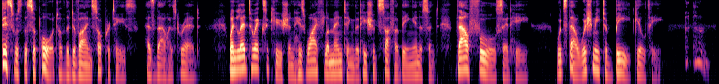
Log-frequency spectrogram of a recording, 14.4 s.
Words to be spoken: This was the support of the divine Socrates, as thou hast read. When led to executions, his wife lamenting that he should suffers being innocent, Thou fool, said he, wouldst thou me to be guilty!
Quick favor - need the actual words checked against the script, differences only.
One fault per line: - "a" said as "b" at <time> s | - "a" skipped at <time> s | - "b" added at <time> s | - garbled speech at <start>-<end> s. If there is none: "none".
- "executions" said as "execution" at 5.1 s
- "suffers" said as "suffer" at 7.6 s
- "wish" added at 11.5 s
